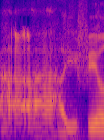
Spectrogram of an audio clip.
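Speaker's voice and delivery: mock smug, teasing gloat. Retelling an older brother taunting after taking a toy: imitating a gloating taunt.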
